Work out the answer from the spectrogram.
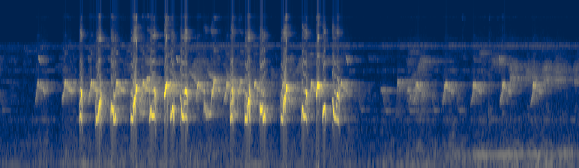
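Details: Decoy bulbul singing many songs in a doubled phrase style: a rapid burst of rich, bubbly warbled notes lasting about four seconds, then a series of short, clear rising whistles repeated about every third of a second.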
